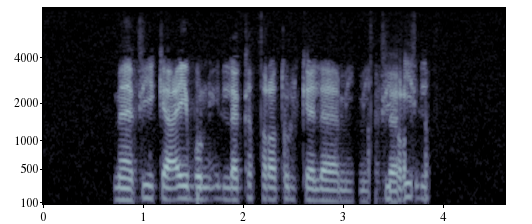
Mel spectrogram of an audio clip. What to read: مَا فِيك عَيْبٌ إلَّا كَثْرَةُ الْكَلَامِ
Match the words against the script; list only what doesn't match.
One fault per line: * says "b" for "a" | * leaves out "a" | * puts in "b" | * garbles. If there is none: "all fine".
* garbles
